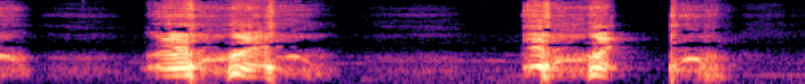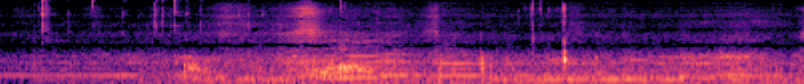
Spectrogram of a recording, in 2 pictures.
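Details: A girl coughs while someone tells her to "let it out": several harsh, throaty coughs in quick bursts, followed by quiet room noise.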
